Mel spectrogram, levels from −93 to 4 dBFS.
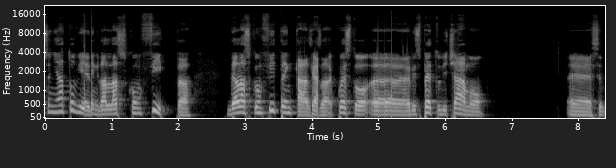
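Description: At 0.6 to 0.8 s the speech jumbles briefly: chunks out of order, with one 100 ms chunk played a single slot late so it lands after its successor. The same happens at 5.0 to 5.2 s. At 3.8 to 4.1 s the displaced chunk trails by two slots. Nothing is missing, but each reordering leaves three hard joins, heard as a garbled, jumbled moment.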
